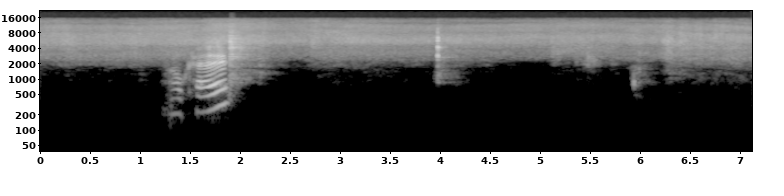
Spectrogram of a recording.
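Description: A cod fillet sizzles in a hot pan after being flipped, a steady bright hiss running throughout with a brief spoken word early on and a few soft clicks.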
